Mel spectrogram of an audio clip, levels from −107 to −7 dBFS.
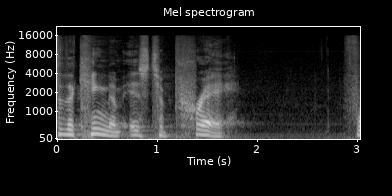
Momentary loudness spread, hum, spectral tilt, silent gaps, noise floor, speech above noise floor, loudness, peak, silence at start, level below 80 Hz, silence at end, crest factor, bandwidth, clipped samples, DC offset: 11 LU; 60 Hz at -65 dBFS; -6 dB/octave; none; -75 dBFS; 39 dB; -37 LUFS; -18 dBFS; 0 s; -68 dBFS; 0 s; 20 dB; 16 kHz; under 0.1%; under 0.1%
